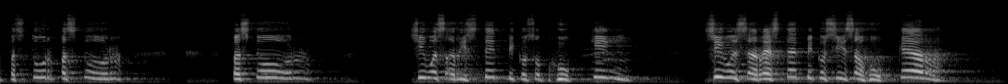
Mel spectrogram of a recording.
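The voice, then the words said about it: Imitated accent of a church member. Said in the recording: “I'm sorry to use her accent at this point.”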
